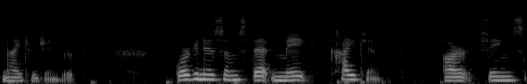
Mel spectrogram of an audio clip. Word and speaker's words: chitin: Notice how it's spelled. It looks like chitin, but it's pronounced chitin.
